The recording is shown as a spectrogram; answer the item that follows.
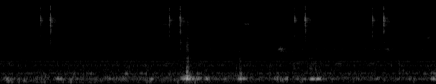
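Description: A few faint computer mouse clicks, most coming in quick pairs about once a second.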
